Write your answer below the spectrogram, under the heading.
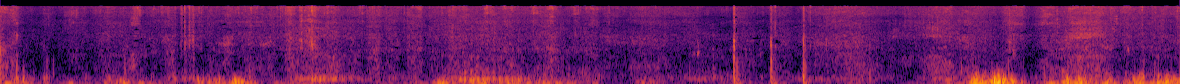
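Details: Rare breed Oxford Sandy and Black pigs, six boys, on a winter forage between storms: a few deep, rounded grunts spaced a second or so apart over soft rooting and ground noise.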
